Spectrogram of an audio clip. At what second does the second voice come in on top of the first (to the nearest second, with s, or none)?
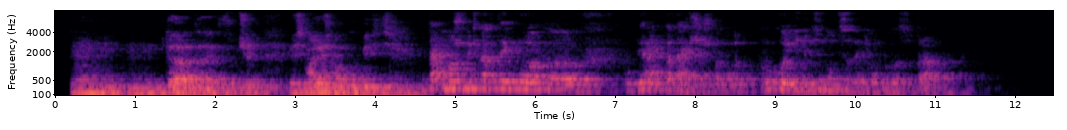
none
